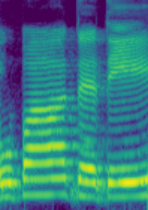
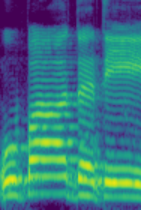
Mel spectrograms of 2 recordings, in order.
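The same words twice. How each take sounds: No difference in how they are said.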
